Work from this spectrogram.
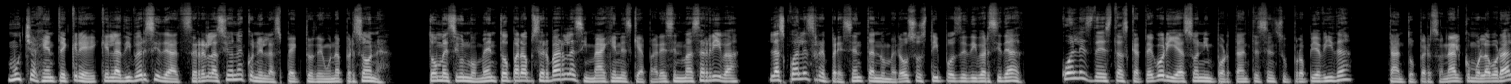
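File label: e-Learning, Spanish voice-over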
